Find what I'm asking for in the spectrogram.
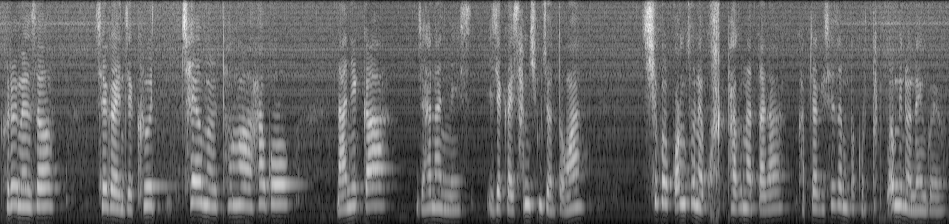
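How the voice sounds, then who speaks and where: Middle-aged church lady sharing her testimony, kinda high voice but mellow, earnest storyteller. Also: steady tone, normal speed, low-quality recording. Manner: earnest storytelling, acting out her own and God's words. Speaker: church deaconess giving testimony. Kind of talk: religious testimony to a congregation.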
